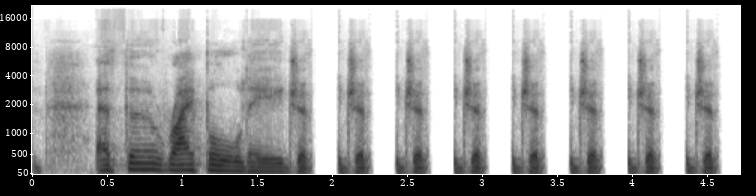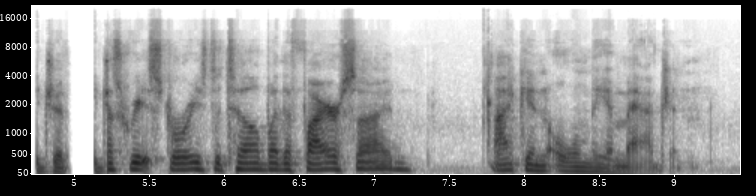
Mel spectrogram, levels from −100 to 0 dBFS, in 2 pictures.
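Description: Throughout the speech, Opus voice compression codes the excitation coarsely, with the sound pointing to roughly 16 kbps in the hybrid mode that pairs SILK with a CELT layer for the upper band. The speech comes out plainly hoarse, muffled and slightly robotic.

From 1.86 to 5.22 s, the stream likely stalled and replayed its last fragment at each retry, producing a stutter with silent gaps: a 205 ms burst repeats eight times, each followed by 182 ms of digital silence, every 387 ms, and the audio meant for that span is lost.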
